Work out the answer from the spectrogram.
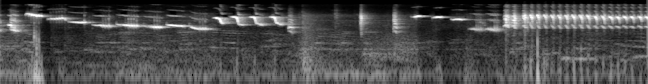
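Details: Hill blue flycatcher from Java, kept in a cage for pairing, sings a descending series of sweet whistled notes and a group of repeated chirps. After a brief pause it ends with a long, very fast high trill.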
